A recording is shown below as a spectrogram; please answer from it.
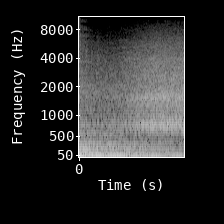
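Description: Logo intro sound effect: a steady whooshing drone with a deep rumble underneath and a few faint held tones.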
